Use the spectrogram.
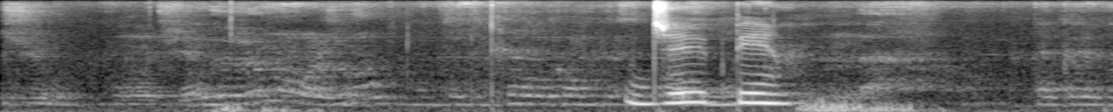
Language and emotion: Russian, neutral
